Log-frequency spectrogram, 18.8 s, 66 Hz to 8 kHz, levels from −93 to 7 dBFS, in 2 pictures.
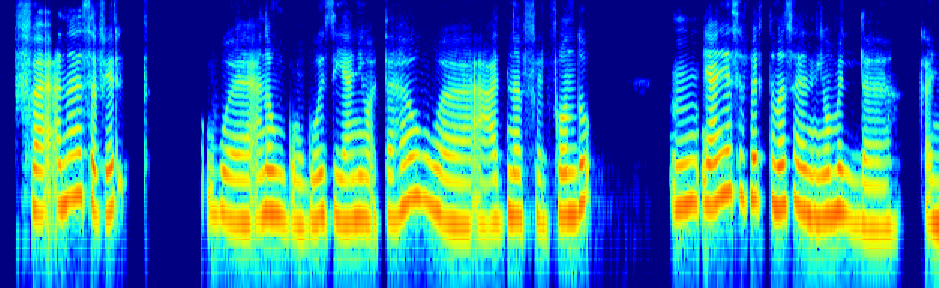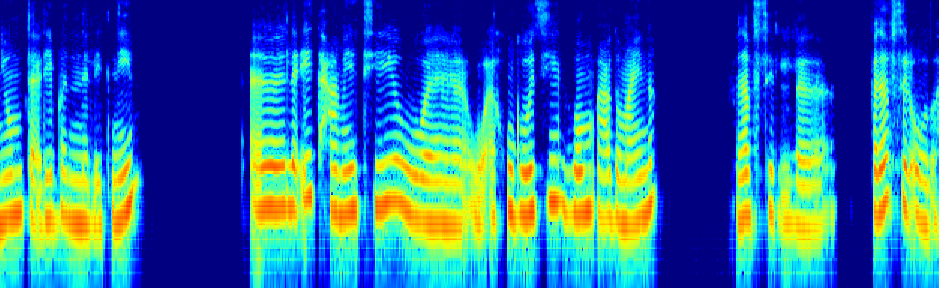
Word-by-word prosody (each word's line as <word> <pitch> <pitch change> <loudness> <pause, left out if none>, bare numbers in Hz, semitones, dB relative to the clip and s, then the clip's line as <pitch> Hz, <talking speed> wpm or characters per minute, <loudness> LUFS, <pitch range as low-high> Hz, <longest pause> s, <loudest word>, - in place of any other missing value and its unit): فأنا 265 +5 0
سافرت 260 - 0 0.7
وأنا 220 0 -1
وج 225 -2 +1 0.2
جوزي 215 +1 -2
يعني 210 +1 0
وقتها 220 +6 -2
وقعدنا 205 -5 -1
في 220 +1 -9
الفندق، 225 +6 +1 0.8
إمم، 265 +2 +1
يعني 265 +3 +4
أنا 330 - +4
سافرت 290 -3 -1
مثلًا 260 0 +3
يوم 225 +2 +3
ال 210 -4 0 0.6
كان 200 0 -1
يوم 220 +2 +2
تقريبًا 210 +1 -3 0.2
الإتنين 205 - 0 1.1
آآ 255 0 +5
لقيت 260 +5 0
حماتي 250 +4 +1
و 240 -5 +2 0.5
وأخو 240 -1 -2
جوزي 235 +5 +3
جُم 235 -1 +2
قعدوا 215 -2 -3
معانا 215 +8 0 0.8
في 205 - -4
نفس 225 +2 -2
ال 190 -4 -4 0.5
في 230 - +2
نفس 265 +1 +2
الأوضة 205 -5 -1
230 Hz, 115 wpm, -22 LUFS, 210-255 Hz, 1.1 s, آآ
